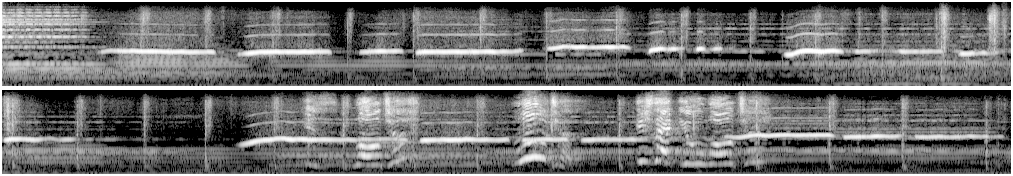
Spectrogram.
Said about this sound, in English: Remember my whistle, huh?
